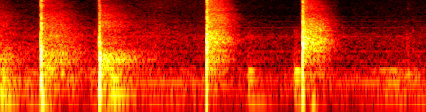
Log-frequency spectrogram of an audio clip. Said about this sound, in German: Mal schnell klatschen.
